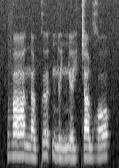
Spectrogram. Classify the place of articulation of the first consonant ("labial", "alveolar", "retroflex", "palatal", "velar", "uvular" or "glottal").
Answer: labial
